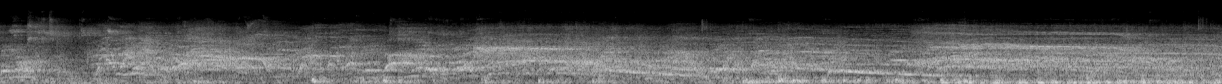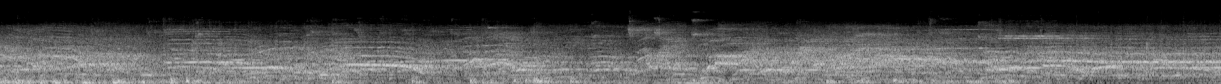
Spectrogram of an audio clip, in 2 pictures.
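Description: Basketball game sounds in a gym: a basketball being dribbled on the hardwood court, mixed with short squeaks and voices from players and spectators.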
